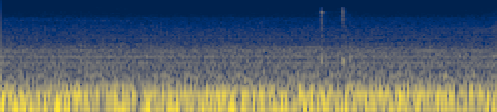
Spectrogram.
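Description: Low steady background rumble with faint hiss, and a couple of faint clicks about one and a half seconds in.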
